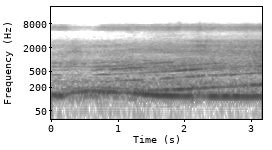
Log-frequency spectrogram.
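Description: A BMW M4 and a Porsche GT3 race around the Cadwell Park track, their engines forming a sustained, fairly loud roar that rises gradually in pitch with no break.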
